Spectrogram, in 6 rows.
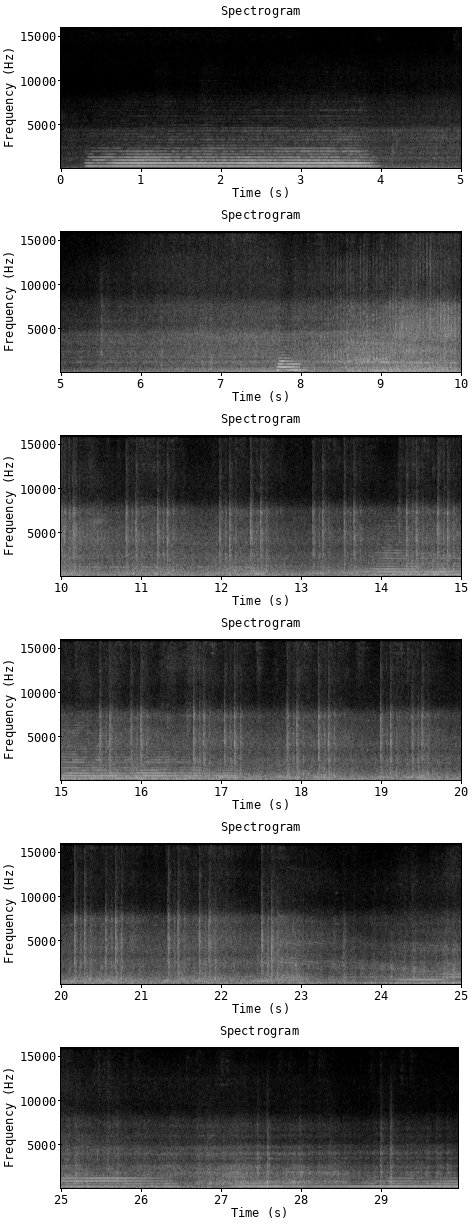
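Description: CC 201 diesel-electric locomotive sounding its multi-tone horn in a long blast, then a short toot, as a passenger train approaches. The locomotive passes loudest about ten seconds in, then the carriage wheels clatter rapidly over the rail joints, with more horn blasts midway and near the end as the train draws away.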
